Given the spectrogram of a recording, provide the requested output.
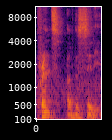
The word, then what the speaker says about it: Prints of the City: a screen printing business it's called Prince of the City that's spelled p-r-i-n-t-s prints of the city so we do a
